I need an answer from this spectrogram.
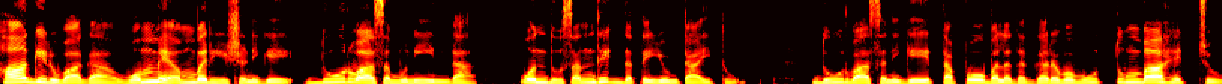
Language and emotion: Kannada, neutral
